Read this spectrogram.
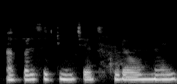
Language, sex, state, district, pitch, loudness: Telugu, female, Telangana, Karimnagar, 225 Hz, -17 LUFS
